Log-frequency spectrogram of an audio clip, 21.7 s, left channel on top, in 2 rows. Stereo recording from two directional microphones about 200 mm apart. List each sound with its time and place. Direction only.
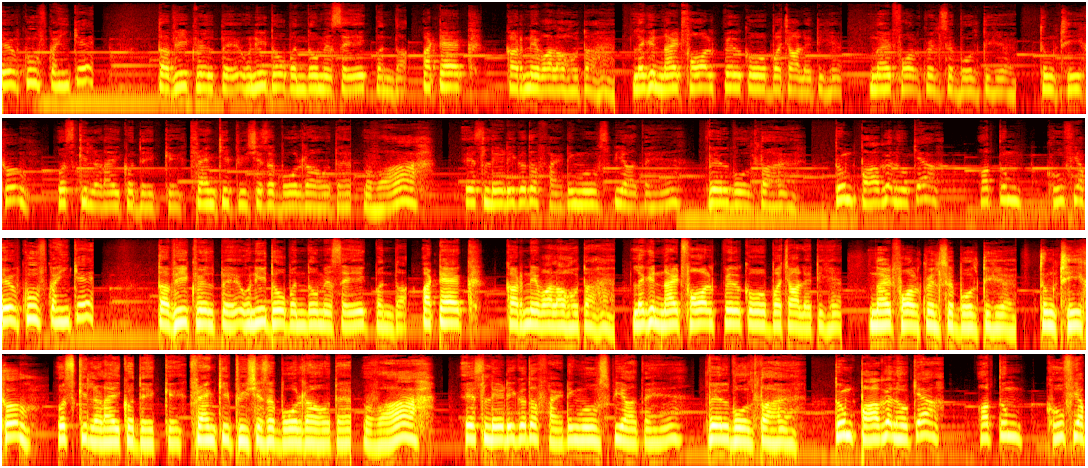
0.0 s speech: 40° right (ahead or behind)
4.2 s speech: 45° right (ahead or behind)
